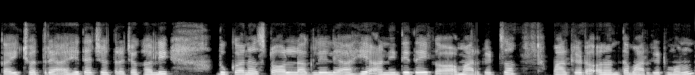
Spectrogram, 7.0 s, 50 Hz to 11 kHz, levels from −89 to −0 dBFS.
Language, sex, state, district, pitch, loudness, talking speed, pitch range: Marathi, female, Maharashtra, Chandrapur, 235 Hz, -16 LUFS, 165 wpm, 225-245 Hz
